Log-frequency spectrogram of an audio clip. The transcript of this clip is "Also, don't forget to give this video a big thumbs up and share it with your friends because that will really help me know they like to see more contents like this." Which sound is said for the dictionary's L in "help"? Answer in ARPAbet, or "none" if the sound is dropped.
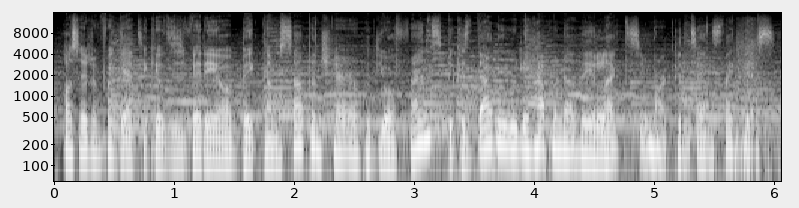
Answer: none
